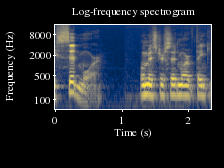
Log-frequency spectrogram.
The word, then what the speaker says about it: Scidmore: s mor e often pronounced skidmore but Sid Moore is my name I've lived in Trinidad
